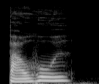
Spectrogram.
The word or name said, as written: baghoved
